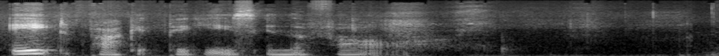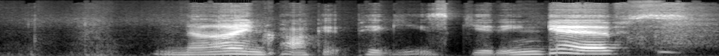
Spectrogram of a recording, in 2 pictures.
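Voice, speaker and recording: A woman's voice: deep voice, lively intonation, takes it slowly, vocal fry, pauses often, a bit bright, slightly rough. A woman hosting a children's storytime, reading picture books aloud and chatting with a young child through simple questions and asides. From North Carolina.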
